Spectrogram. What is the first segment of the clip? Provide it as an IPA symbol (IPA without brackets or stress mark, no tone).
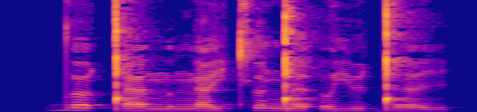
d̪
